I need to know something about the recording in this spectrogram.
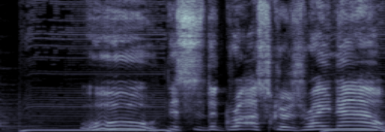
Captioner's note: phone buzzing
